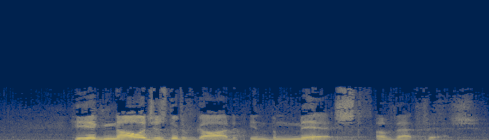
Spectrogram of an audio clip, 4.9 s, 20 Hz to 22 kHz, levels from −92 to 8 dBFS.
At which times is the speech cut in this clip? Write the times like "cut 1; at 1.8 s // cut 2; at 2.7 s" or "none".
cut 1; at 1.8 s // cut 2; at 2.4 s // cut 3; at 3.7 s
